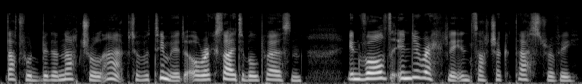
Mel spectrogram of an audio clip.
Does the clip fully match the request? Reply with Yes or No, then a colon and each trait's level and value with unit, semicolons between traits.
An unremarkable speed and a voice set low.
No: average, 185 wpm; high, 220 Hz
